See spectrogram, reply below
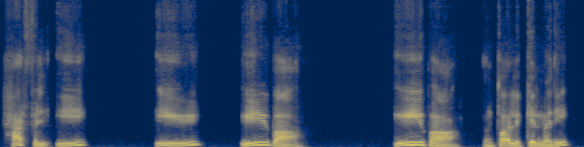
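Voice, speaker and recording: A man's voice: on the high side, very animated, moderate pace, no echo, highs cut off. A man with an Egyptian Arabic accent, teaching German pronunciation one-on-one, patiently repeating each word for his student. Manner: patient, drills words by repeating them.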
